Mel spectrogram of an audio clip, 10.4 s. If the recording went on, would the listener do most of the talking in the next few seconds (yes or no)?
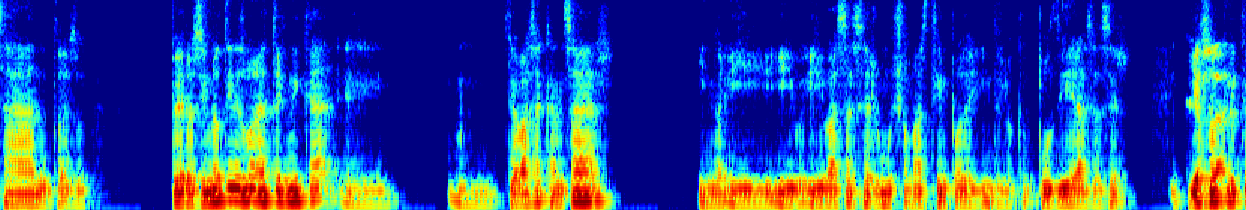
no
